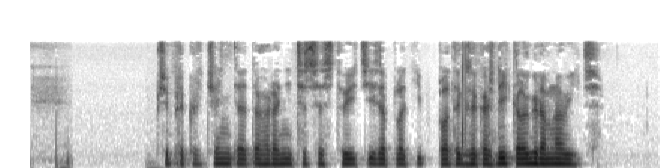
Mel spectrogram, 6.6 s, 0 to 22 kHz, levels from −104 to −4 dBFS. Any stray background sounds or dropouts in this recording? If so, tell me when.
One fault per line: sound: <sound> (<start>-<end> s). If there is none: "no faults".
no faults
